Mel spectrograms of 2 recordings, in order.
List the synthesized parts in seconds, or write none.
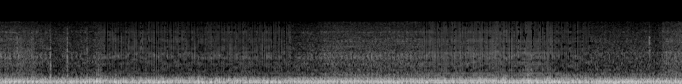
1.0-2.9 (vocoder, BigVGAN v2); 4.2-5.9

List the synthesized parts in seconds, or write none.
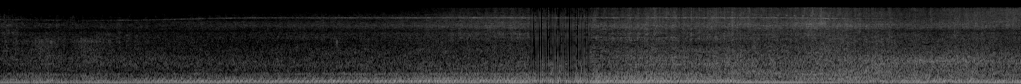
5.3-5.9 (vocoder, BigVGAN v2)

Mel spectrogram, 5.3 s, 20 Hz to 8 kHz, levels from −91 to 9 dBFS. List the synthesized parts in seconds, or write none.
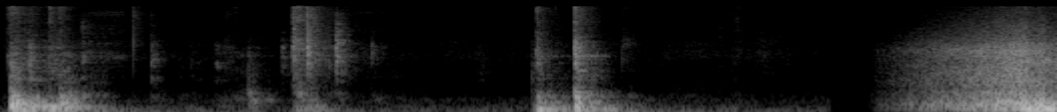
4.4-5.3 (vocoder, BigVGAN v2)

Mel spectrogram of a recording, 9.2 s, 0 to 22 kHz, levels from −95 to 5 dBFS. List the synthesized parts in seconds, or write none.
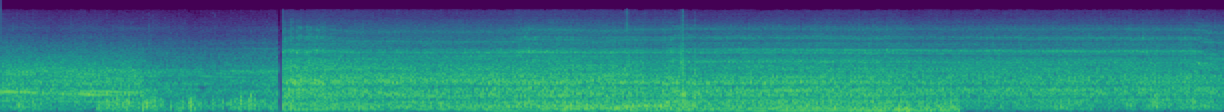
0.0-0.7 (vocoder, BigVGAN v2); 2.9-8.0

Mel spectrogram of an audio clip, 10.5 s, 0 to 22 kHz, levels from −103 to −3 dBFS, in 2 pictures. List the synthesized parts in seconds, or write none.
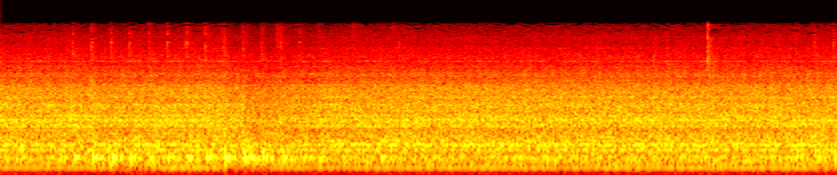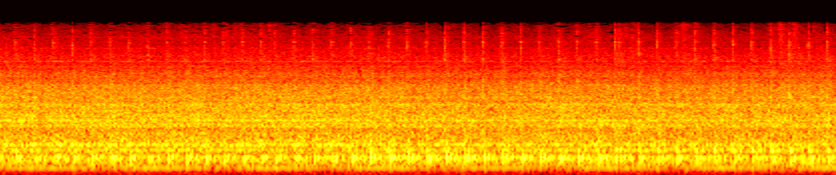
9.1-10.5 (vocoder, BigVGAN v2)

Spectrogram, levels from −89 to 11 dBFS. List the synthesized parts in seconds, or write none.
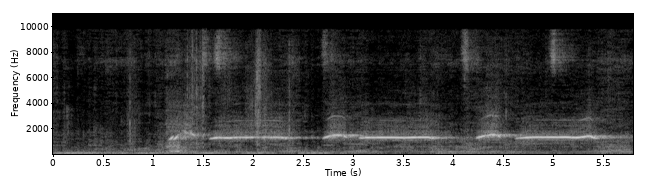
3.1-4.5 (vocoder, BigVGAN v2)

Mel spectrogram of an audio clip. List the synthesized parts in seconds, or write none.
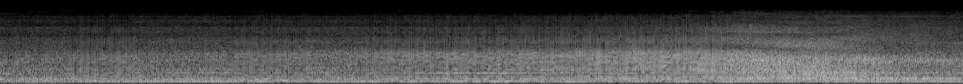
0.7-1.3 (vocoder, BigVGAN v2); 2.3-3.1; 3.6-7.3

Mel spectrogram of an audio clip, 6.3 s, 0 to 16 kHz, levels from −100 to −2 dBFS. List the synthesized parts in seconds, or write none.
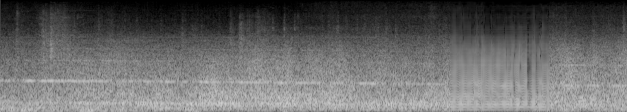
4.5-5.5 (vocoder, BigVGAN v2)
